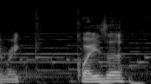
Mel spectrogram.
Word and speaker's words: Rayquaza: feel like it's probably a uk australian thing like people who speak like sort of like uk english and would probably call it rayquaza no rig rayquaza i'm starting to doubt myself i keep saying it wrong because i'm trying so hard not to say it wrong um yeah but i feel like english people well uk people australians probably new zealand as well would probably say ray quasar uh and everyone else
